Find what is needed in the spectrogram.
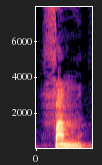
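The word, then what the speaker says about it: femme: e y una m se pronuncia como una fam que esto traduce mujer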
